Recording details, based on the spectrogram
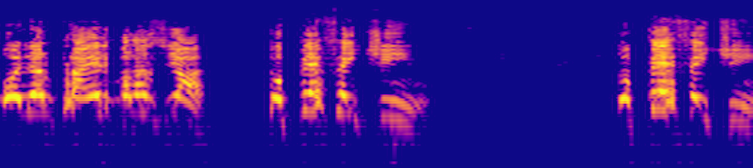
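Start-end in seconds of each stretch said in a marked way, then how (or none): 1.8-5.0 brazen, shameless, barefaced innocent-sounding tone. Acting out people who brazenly tell God they are perfect: imitating a shameless claim. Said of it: "na cara do, de pau".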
